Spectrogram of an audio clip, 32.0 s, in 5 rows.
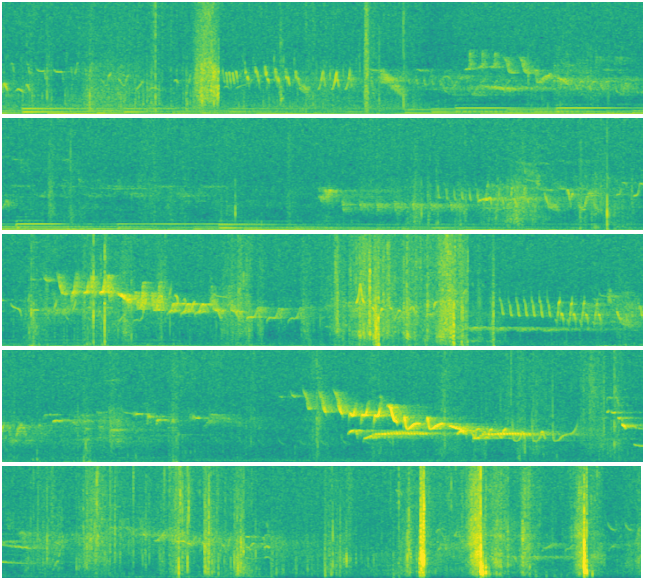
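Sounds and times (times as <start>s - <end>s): songbird trilling: 9.5s - 16.5s.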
